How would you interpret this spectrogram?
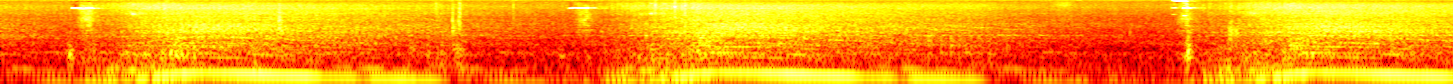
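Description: Three throttle blips with a low, uneven roar that wavers as revs climb; feels like a stumble under load, cause not yet pinned down.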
